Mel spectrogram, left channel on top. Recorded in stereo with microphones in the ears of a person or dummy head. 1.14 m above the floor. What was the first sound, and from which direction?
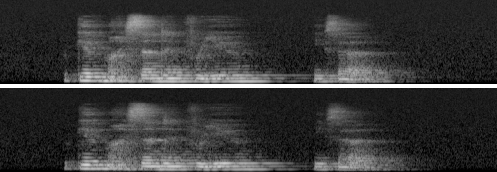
A woman speaking, 65° left (ahead or behind).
